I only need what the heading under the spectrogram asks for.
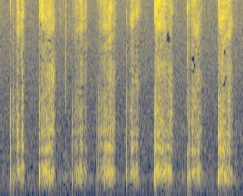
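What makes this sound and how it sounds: Long nails tap and scratch the leather cover and strap of a brown leather wrap-cover notebook with paper pages, held upright. Quiet, sharp taps alternate with short, hissy scratching strokes in an uneven rhythm.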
